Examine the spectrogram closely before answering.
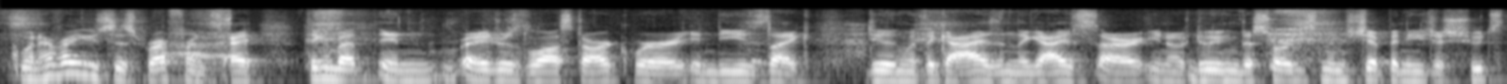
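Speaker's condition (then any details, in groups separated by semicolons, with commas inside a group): No condition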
